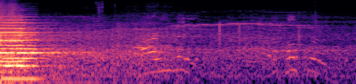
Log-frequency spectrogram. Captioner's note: quiet chatter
